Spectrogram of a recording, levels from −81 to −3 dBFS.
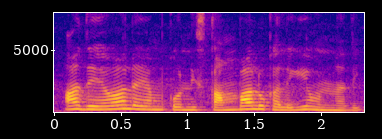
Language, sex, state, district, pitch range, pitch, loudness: Telugu, female, Telangana, Hyderabad, 210-265 Hz, 235 Hz, -17 LUFS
